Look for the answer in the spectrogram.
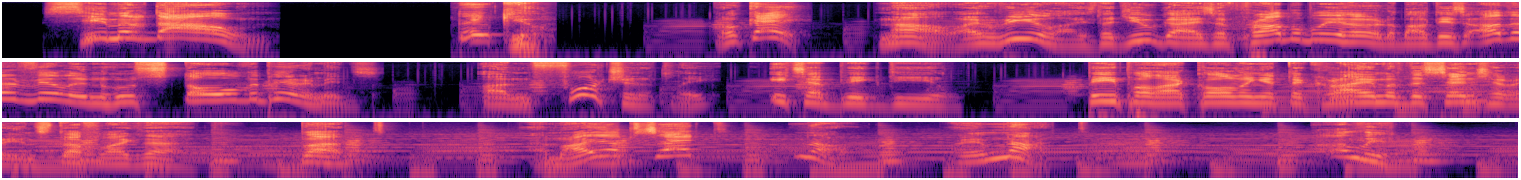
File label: ANIMATION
